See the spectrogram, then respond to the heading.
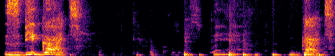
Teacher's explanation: S will be pronounced as Z because it is located near voiced consonant B.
